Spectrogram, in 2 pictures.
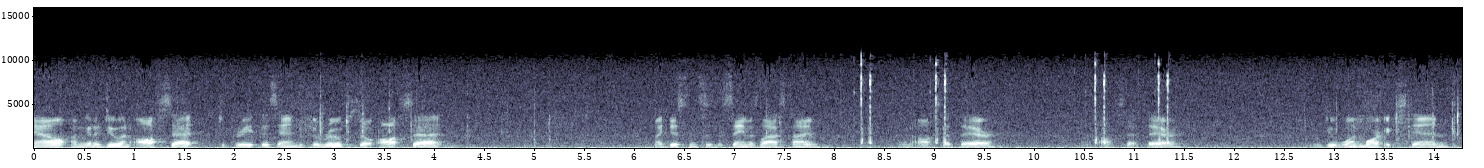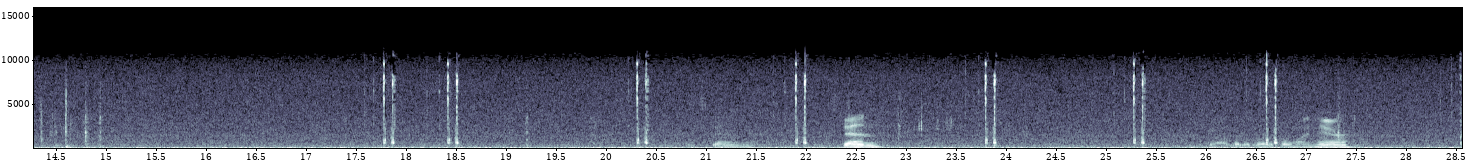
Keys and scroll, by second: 2.9 o, 5.1 Return, 12.3 Escape, 14.9 Return, 18.8 Return, 22.9 Escape, 27.1 Return.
